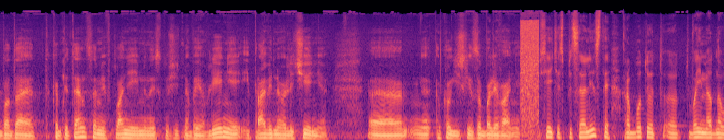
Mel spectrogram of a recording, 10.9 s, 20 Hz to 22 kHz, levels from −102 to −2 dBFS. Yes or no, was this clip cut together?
yes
